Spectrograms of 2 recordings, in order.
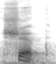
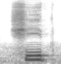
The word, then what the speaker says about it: sheet: Not shit, but sheet pan.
